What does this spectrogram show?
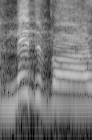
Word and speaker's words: midbar: And it's called a midbar with the M sound at the beginning, which grammatically shows us that the speech is like something that was spoken.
